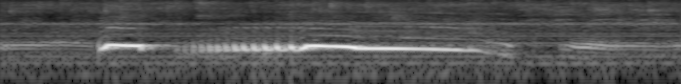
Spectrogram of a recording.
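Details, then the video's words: A white Barbary dove, used as a lure call, gives a low, soft coo: a short opening note, a rapid rolling trill, then a long drawn-out falling note, over a faint steady hum. "Suara Burung Puter Putih"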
